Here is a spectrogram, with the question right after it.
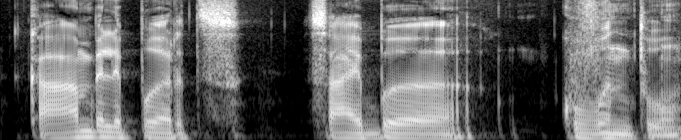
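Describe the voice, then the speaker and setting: Speaking at a very slow pace, a man holds a fairly low pitch in a flat, monotone delivery. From Romania, Bihor county (Marghita). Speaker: stand-up comedian. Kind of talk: casual interview chat.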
